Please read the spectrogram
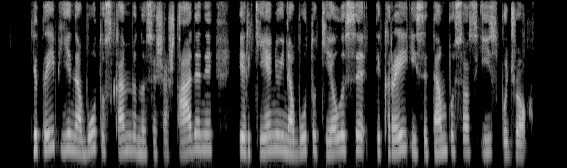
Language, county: Lithuanian, Šiauliai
